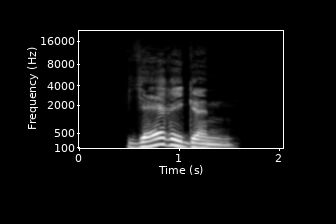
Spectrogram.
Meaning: inflection of jährig: 1. strong genitive masculine/neuter singular 2. weak/mixed genitive/dative all-gender singular 3. strong/weak/mixed accusative masculine singular 4. strong dative plural
- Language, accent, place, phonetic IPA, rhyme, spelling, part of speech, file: German, Germany, Berlin, [ˈjɛːʁɪɡn̩], -ɛːʁɪɡn̩, jährigen, adjective, De-jährigen.ogg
